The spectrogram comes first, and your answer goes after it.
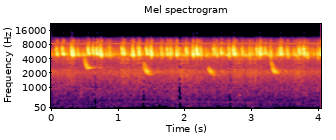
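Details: Common pipistrelles of a maternity colony coming back to the roost in the morning on 21 May, slowed ten times, Audiomoth 1.1. Quick ticking pulses are interrupted by four sliding, downward-bending social calls about a second apart.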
